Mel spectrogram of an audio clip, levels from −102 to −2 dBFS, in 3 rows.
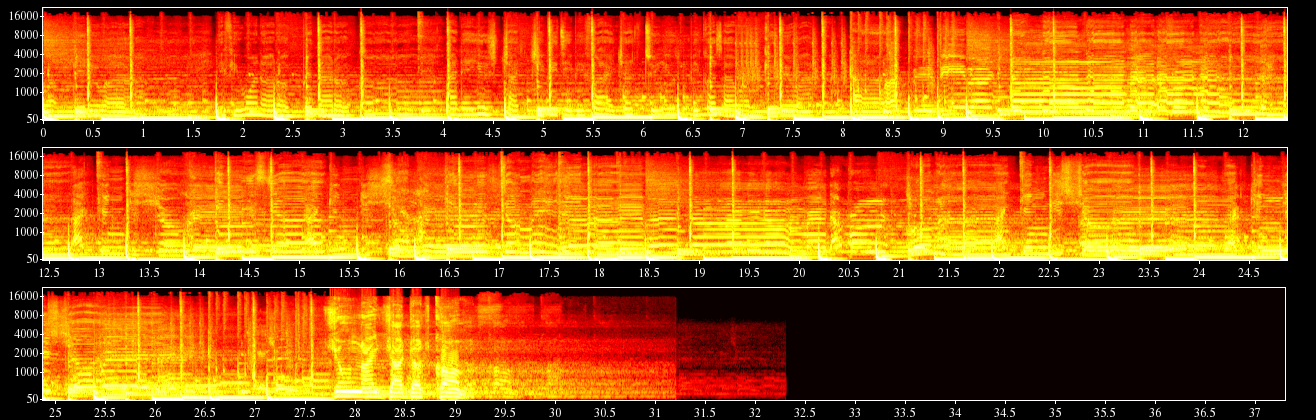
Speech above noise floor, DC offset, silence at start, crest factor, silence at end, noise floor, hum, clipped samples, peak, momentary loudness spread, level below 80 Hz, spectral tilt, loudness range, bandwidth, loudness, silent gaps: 52 dB; under 0.1%; 0 s; 10 dB; 7 s; -62 dBFS; none; 0.2%; 0 dBFS; 5 LU; -14 dBFS; -5.5 dB/octave; 3 LU; 18 kHz; -11 LUFS; none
